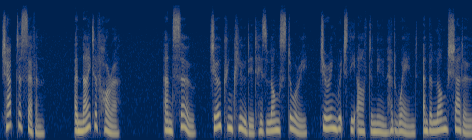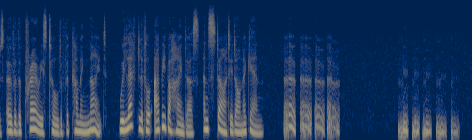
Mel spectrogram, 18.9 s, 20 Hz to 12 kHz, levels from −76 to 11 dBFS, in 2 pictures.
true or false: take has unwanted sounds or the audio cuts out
true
